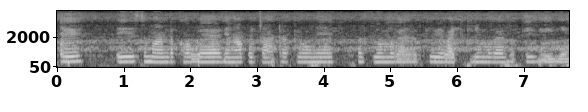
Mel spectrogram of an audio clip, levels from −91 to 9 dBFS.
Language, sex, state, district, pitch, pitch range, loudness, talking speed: Hindi, female, Punjab, Fazilka, 220 Hz, 215-225 Hz, -17 LUFS, 165 wpm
